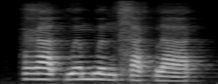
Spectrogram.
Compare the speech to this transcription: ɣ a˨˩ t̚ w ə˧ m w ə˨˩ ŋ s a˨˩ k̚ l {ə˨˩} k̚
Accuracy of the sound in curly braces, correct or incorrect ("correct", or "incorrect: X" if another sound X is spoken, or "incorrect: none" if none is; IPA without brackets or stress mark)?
incorrect: a˨˩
